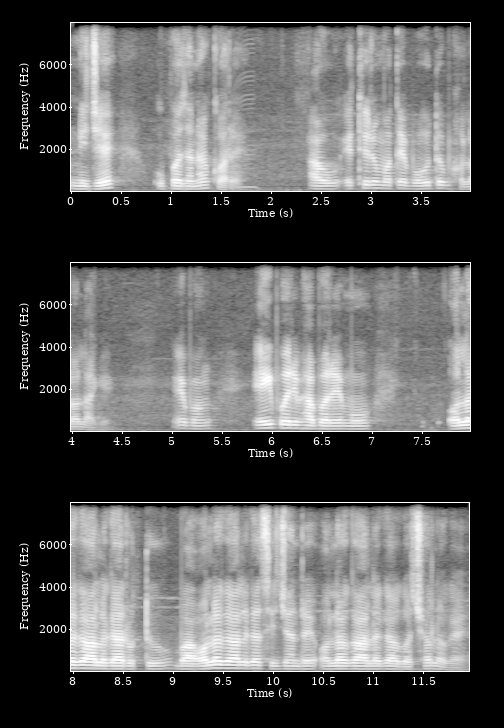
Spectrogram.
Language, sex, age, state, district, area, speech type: Odia, male, 45-60, Odisha, Bhadrak, rural, spontaneous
